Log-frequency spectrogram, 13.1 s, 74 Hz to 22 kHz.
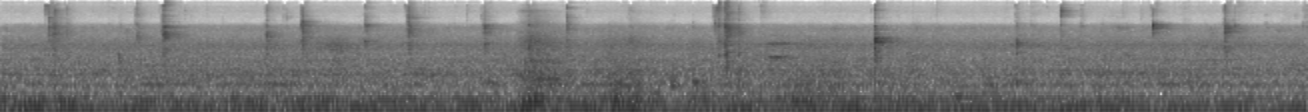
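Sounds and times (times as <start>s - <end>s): low steady hum: 0.0s - 13.0s
mouth chewing wet smacks: 0.4s - 5.8s, 6.9s - 7.6s, 10.0s - 13.0s.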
